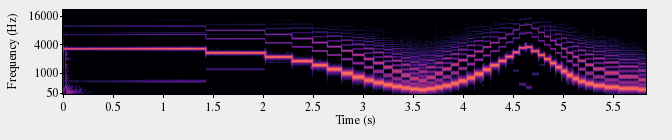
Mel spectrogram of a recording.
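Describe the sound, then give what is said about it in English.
Ordered synthesized tones in an old 1970s video game style: a held high electronic note, then stepped notes that descend, climb back to a high peak and fall again, bright and buzzy at a steady loudness. “it sounds very similar to old school games. And it is in fact very close to the way that those 1970s games would have produced sounds.”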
